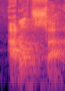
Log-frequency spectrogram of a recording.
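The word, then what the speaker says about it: Aroça: crónicas le mencionan aroca que por escribirse para escribirse con cedilla se pronuncia con esa ong fonema que tenéis los andaluces y no en castellano de tierradentro lo tenemos a rosa rosa y por eso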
